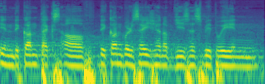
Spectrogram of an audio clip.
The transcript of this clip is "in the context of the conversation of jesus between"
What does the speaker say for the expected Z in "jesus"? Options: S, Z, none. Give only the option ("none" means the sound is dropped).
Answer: S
